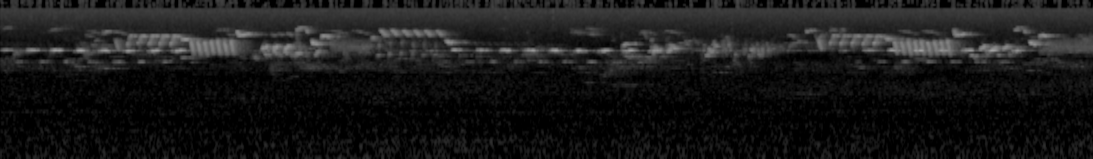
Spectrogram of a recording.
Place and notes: West Bridgford, Nottingham - Morning chorus
Nottingham, UK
